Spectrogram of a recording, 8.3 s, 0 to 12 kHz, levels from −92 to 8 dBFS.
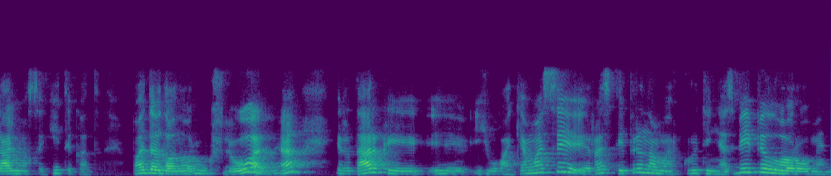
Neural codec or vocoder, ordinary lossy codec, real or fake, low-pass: none; MP3, 96 kbps; real; 7.2 kHz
